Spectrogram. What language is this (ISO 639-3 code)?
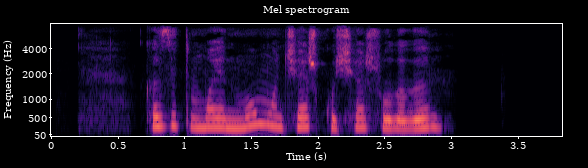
chm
